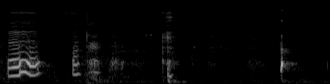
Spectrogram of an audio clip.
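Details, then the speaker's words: A short vocalization from a 2-month-old baby boy, then several brief sharp hiccup catches with soft sounds between; infant hiccups. "oh you have some bad hiccups huh those aren't funny maybe some grape water would help them go away what do you think"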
